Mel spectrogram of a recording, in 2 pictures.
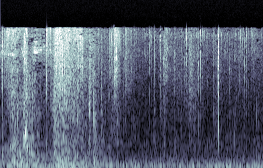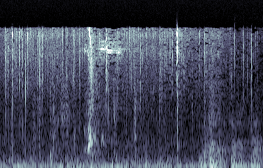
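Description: A pickaxe strikes wood with sharp, repeated knocks.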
